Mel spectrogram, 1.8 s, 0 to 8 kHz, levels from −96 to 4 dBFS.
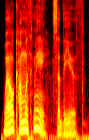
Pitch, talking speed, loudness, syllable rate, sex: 115 Hz, 235 wpm, -18 LUFS, 4.6 syllables/s, male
